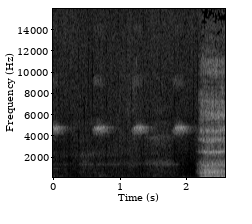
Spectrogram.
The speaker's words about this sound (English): Goddamn cricket. Bro, tighten up.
